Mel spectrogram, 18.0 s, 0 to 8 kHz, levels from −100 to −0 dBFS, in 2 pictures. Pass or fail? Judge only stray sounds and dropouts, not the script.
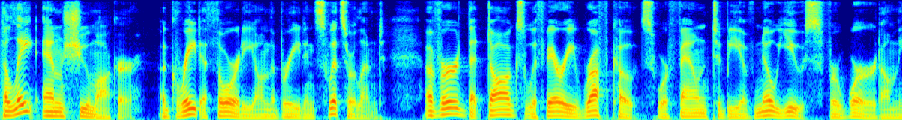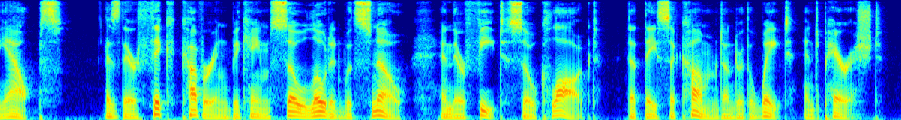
pass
